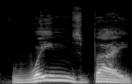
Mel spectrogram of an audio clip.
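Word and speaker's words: Wemyss Bay: some lovely mods Stobart rail how do you pronounce this I've always wondered is it Musk you had some on your video it's Weems Bay per all the stations he he does uh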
